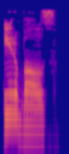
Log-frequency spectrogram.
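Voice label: "eatables", British English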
